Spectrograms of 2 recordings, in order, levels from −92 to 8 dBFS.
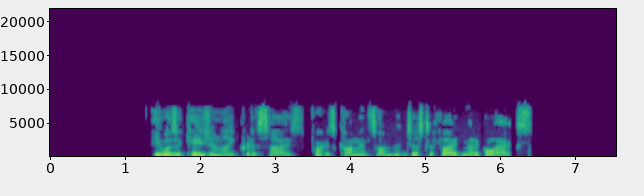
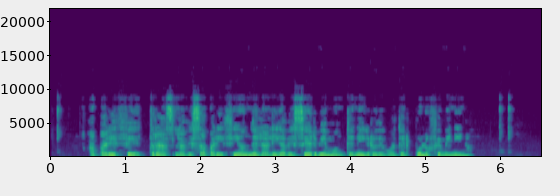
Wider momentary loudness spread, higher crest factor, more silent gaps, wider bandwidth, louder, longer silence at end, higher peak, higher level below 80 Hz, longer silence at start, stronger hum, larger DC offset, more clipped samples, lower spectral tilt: second, 9 LU vs 14 LU; about the same, 18 dB vs 16 dB; first, 3.40-3.48 s vs none; second, 8.2 kHz vs 9.6 kHz; first, -19 LUFS vs -24 LUFS; first, 1.15 s vs 0.4 s; first, -2 dBFS vs -8 dBFS; about the same, -58 dBFS vs -60 dBFS; first, 1.35 s vs 0.1 s; neither; neither; neither; about the same, -4.5 dB/octave vs -5 dB/octave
